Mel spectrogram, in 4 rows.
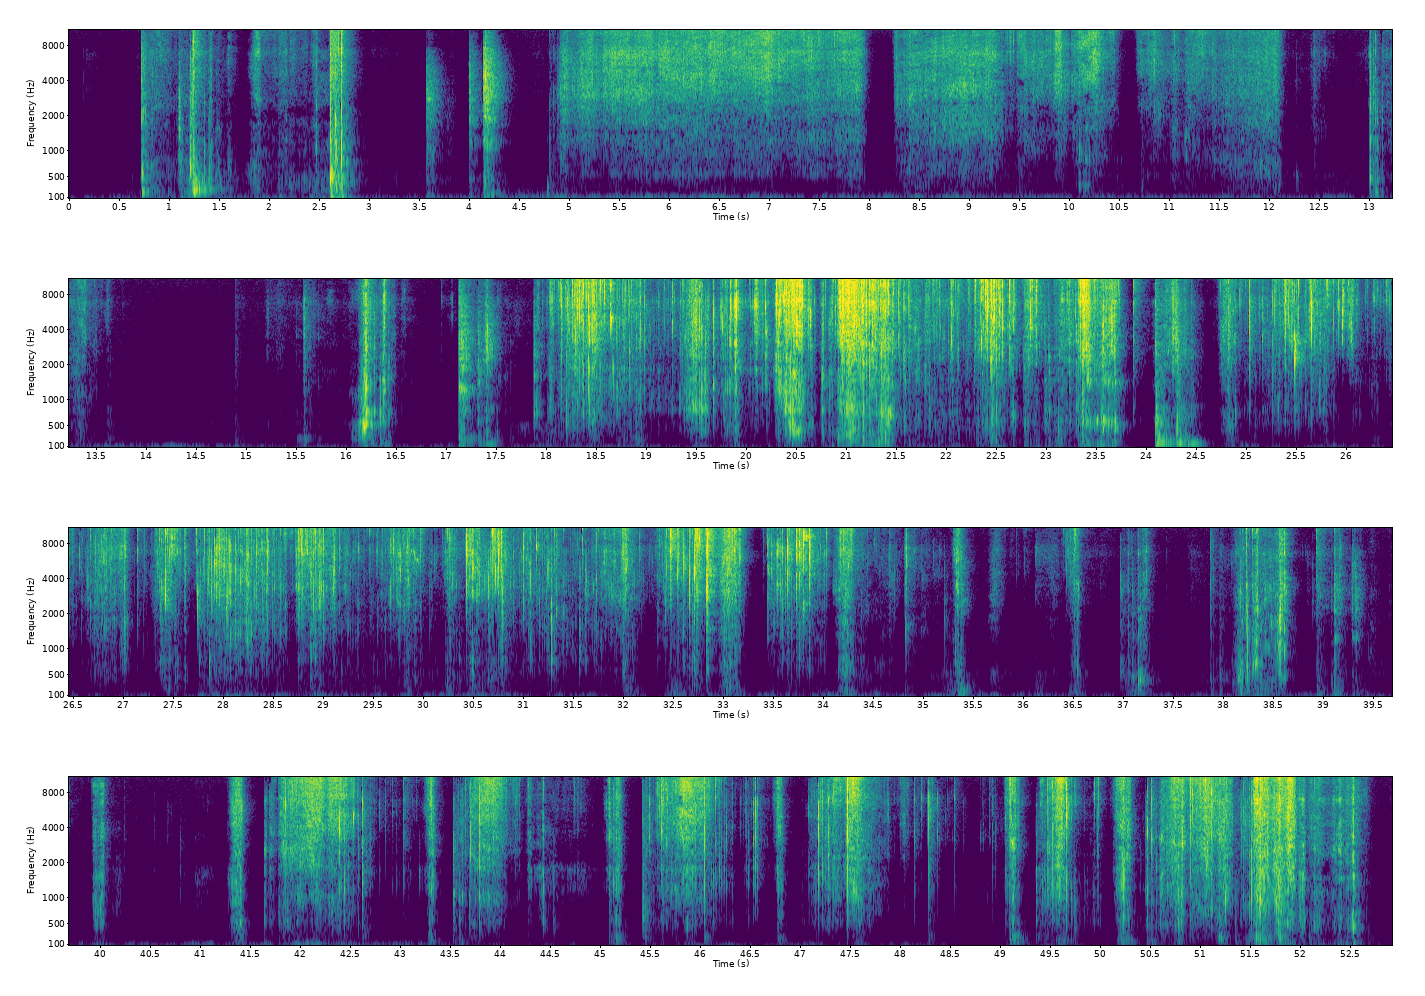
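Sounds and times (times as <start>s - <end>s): slime squished by hand: 18.0s - 23.7s, 24.7s - 35.4s.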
